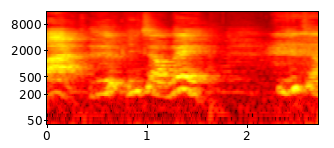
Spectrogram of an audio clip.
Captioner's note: both laughing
